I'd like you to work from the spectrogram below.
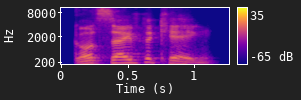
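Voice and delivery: ordinary delivery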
